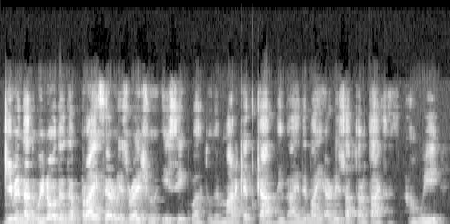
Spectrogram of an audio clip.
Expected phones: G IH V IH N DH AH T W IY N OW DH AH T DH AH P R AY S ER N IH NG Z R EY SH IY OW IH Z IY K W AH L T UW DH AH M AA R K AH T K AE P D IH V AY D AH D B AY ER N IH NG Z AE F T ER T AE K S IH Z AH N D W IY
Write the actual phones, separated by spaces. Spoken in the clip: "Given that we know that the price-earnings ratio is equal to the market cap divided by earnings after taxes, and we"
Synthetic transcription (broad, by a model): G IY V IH N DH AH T W IY N OW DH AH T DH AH P R AY S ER N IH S R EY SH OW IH S IY K W AH L T UW DH AH M AA R K AH T K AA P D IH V AY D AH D B AY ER N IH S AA P T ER T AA K S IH S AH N W IY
